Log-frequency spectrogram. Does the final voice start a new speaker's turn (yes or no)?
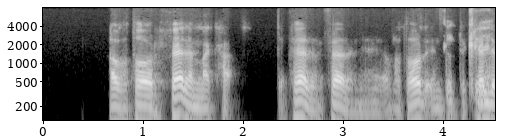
no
